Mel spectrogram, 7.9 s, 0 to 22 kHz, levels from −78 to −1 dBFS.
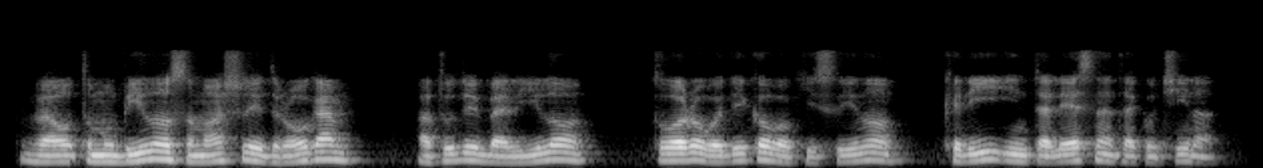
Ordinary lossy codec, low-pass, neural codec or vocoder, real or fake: none; 7.2 kHz; codec, 24 kHz, 0.5 kbps, DualCodec; fake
